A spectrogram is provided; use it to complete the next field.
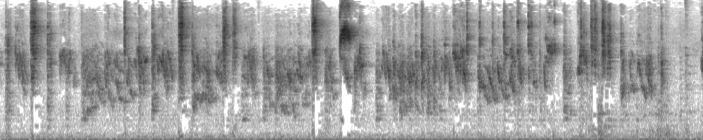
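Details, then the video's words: Pet budgerigar giving kissing sounds: rapid chattering of sharp clicks, tiny squeaks and buzzy warbled notes, with a few louder accented chirps, over a quiet low background hum. "BUDGIE KISSING SOUNDS"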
